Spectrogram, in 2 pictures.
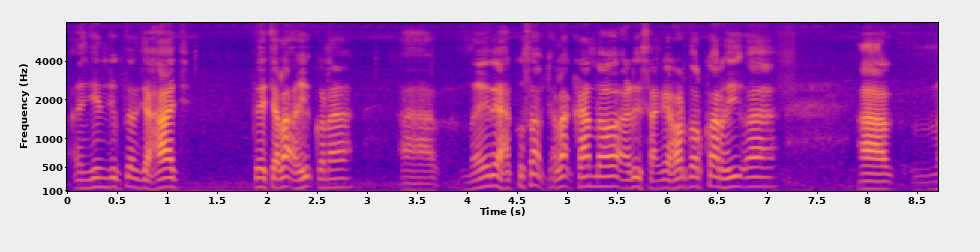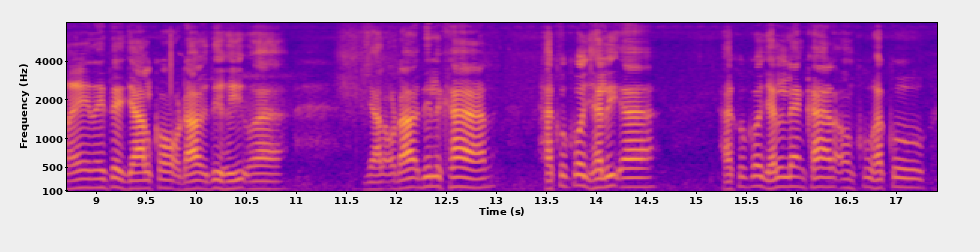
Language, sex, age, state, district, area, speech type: Santali, male, 60+, West Bengal, Paschim Bardhaman, rural, spontaneous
